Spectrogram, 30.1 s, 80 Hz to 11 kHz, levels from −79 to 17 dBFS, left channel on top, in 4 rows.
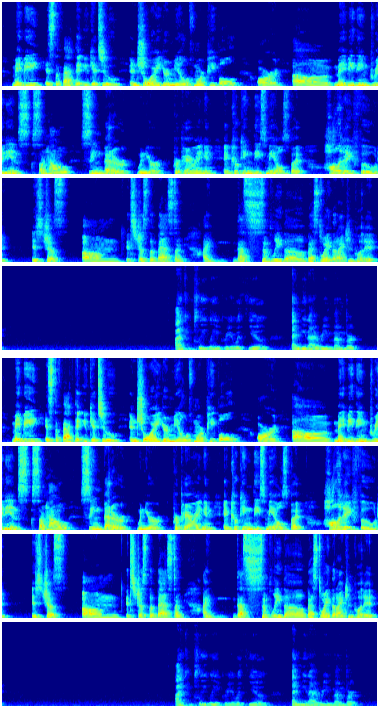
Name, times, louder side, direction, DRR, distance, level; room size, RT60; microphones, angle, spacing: voice 1, 0.2-4.6 5.1-5.5 5.8-8.8 9.1-13.5 14.0-15.1 15.6-16.2 16.6-22.5, right 2 dB, 50° right, 1 dB, 0.6 m, -24 dB
voice 2, 26.0-27.9 28.4-29.6, left 3 dB, 50° left, 1 dB, 0.8 m, -33 dB
3.0 x 2.0 x 2.5 m, 0.36 s
head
